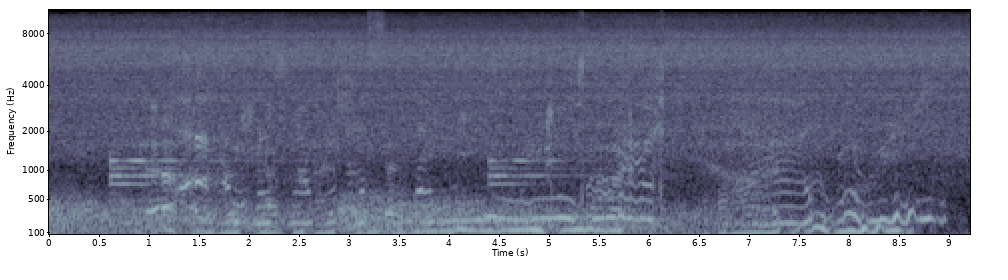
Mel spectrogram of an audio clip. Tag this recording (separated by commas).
Music, Speech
